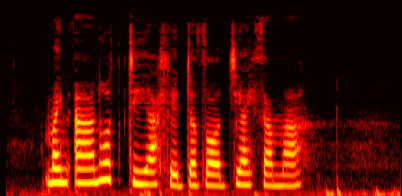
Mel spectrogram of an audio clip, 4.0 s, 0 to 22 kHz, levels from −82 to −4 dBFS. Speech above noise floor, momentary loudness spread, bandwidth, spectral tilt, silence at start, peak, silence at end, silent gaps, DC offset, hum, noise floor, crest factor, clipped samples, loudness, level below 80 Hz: 22 dB; 16 LU; 16 kHz; -4 dB/octave; 0.45 s; -8 dBFS; 0 s; none; under 0.1%; none; -48 dBFS; 20 dB; under 0.1%; -26 LUFS; -50 dBFS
